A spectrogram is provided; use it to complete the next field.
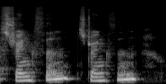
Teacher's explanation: So it's the same kind of thing where I might have a schwa there or an there. It's a very short, reduced vowel in strengthen.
